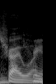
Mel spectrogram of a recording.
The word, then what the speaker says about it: Tryone: It's T-R-Y-O-N-E. Try one. – T-R-Y-O-N-E.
